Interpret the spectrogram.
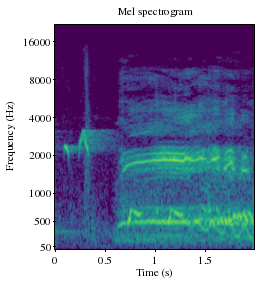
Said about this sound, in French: allons vous présenter les Mustangs des chevaux sauvages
